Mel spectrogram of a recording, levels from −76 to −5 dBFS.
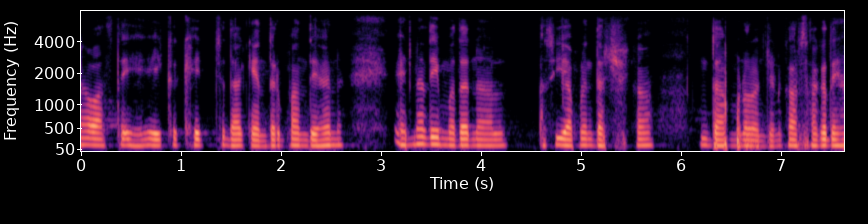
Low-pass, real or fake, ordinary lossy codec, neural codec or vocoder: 7.2 kHz; real; Opus, 32 kbps; none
